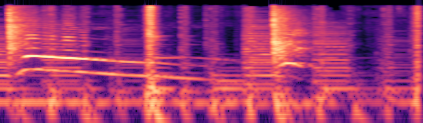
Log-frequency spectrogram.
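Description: A cat gives one long meow that falls in pitch over about a second, over background acoustic guitar music.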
